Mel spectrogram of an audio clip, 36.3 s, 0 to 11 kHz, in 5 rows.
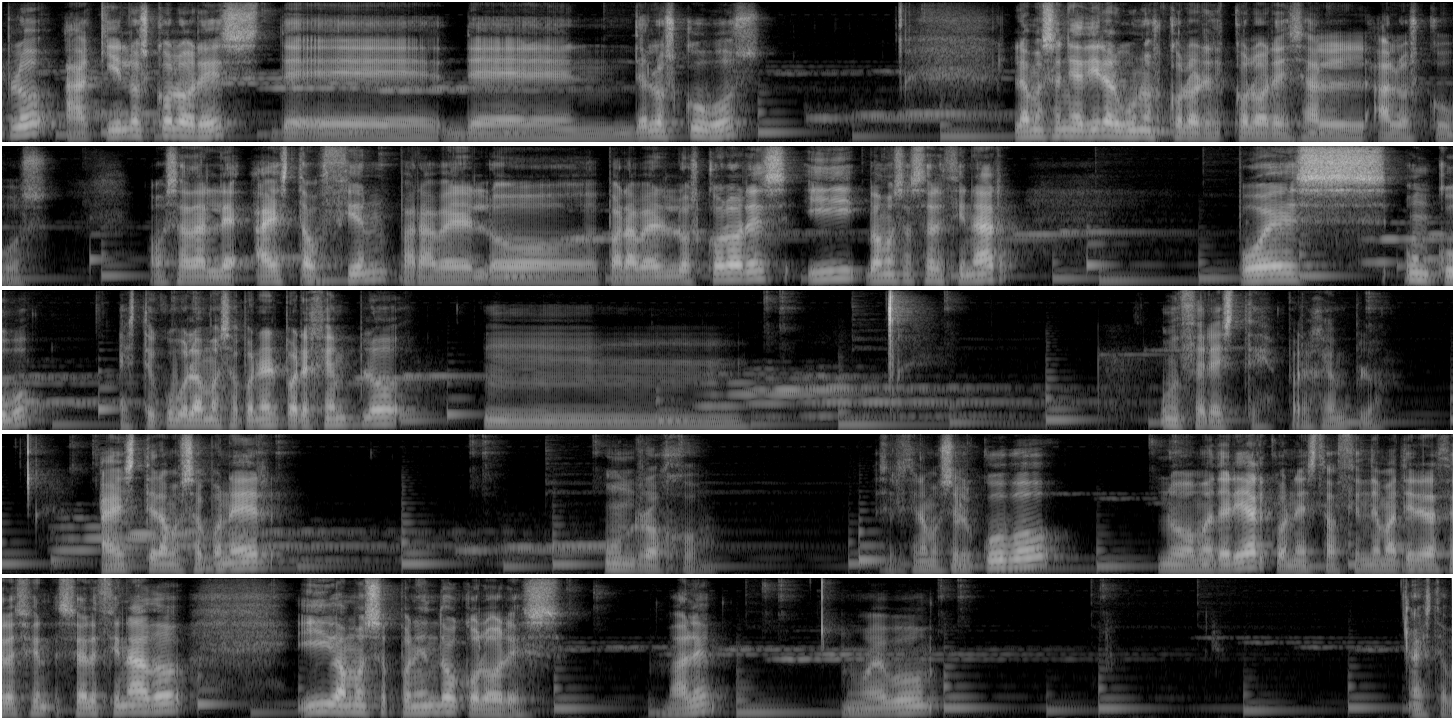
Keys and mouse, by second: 1.3-4.6 drag, 5.8 middle click, 6.7 shift+middle click, 7.4 middle click, 9.4-11.7 drag, 11.7 right click, 15.3 click, 18.4 click, 22.2 right click, 23.1 click, 24.1 click, 26.2 right click, 27.5 click, 31.9 right click, 32.8 click, 33.7 click.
